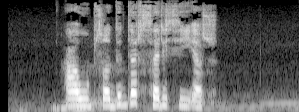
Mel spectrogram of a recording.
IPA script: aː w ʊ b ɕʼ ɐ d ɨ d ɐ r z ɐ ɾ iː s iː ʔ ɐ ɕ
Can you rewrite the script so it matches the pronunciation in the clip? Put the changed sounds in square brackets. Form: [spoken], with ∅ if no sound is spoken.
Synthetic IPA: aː w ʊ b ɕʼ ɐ d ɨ d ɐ r [s] ɐ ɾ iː s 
